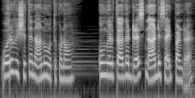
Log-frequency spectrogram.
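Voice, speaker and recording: A woman's voice: medium pitch, steady tone, normal speed, faint music behind, lightly acted. Woman voicing a caring young sister-in-law. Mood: reassuring. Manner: warm, reassuring.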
